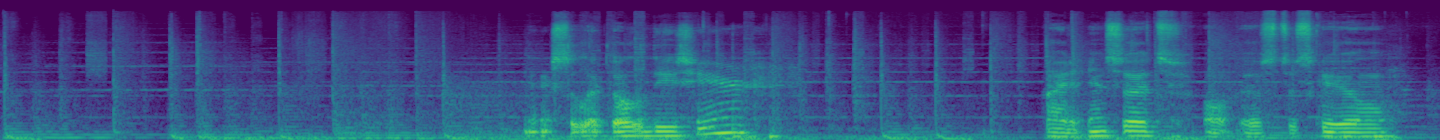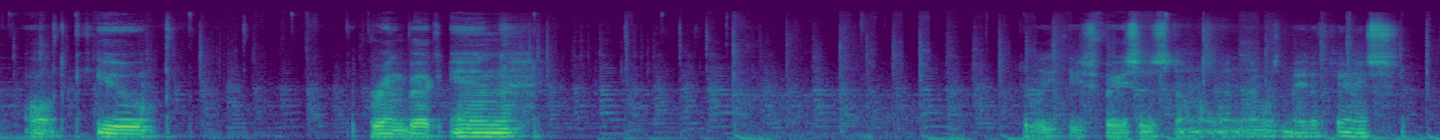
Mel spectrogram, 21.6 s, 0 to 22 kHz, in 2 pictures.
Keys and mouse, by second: 0.0 right click, 0.3 right click, 1.0 right click, 1.2 shift+right click, 1.5 g, 2.0 3, 2.2 right click, 2.5 shift+right click, 2.8 shift+right click, 3.1 shift+right click, 3.7 shift+right click, 4.0 shift+right click, 4.3 right click, 4.5 middle click, 4.5 right click, 4.7 middle click, 5.2 ctrl+z, 5.4 shift+right click, 5.6-21.6 middle drag, 7.0 i, 8.4 alt+s, 9.9 alt+q, 10.2 alt+q, 15.8 right click, 16.8 x.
